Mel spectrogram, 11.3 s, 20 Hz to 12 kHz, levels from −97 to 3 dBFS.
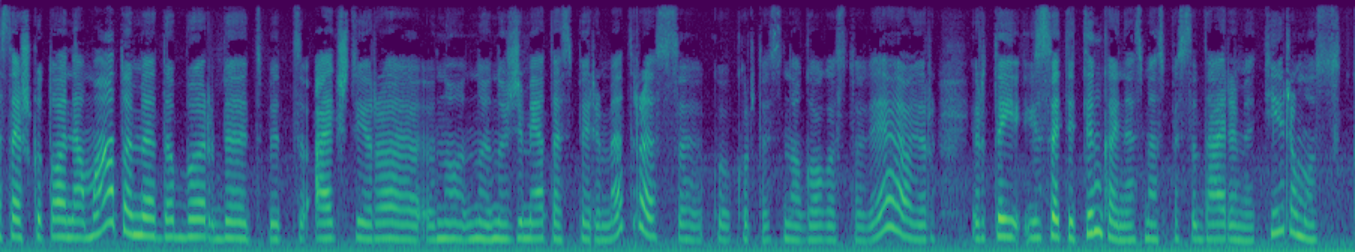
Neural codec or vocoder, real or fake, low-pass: none; real; 10.8 kHz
